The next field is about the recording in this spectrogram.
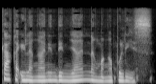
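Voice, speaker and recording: A woman's voice: low-pitched, fairly even intonation, normal speed, dark tone, no echo, clean studio sound, lightly acted. A woman with a Filipino accent voicing a composed, helpful female daycare director in an audio drama, assured and professional. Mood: helpful, certain.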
